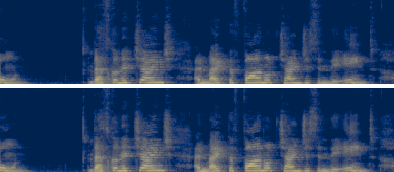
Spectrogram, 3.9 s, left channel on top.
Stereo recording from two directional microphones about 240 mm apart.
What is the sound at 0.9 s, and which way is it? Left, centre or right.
A woman's voice, right.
